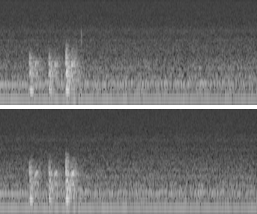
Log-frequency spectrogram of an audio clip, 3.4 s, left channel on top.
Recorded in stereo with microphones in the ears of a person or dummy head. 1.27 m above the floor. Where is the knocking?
10° right (ahead or behind), 8.5 m.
